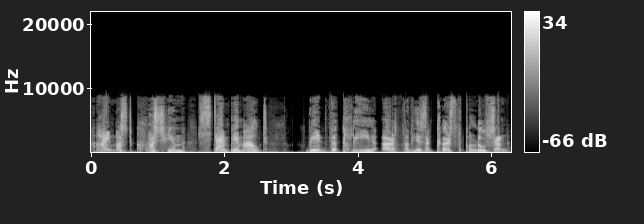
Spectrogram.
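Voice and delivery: loud high raving, building to a frenzy; frenzied, high-pitched full-voiced tirade; enraged screaming. A narrator's reading. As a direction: scream it while struggling to get free. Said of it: "I screamed".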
